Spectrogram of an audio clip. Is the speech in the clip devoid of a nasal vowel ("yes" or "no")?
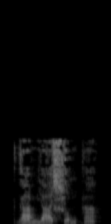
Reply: no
